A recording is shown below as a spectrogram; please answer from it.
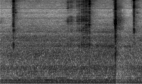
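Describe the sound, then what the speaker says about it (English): Large scissors snip through fabric for a bass fish pillow, a few quick crisp cuts up close, with a soft sliding rasp of blades over a low steady hum. "I got a bigger pair of scissors so I could do this."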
